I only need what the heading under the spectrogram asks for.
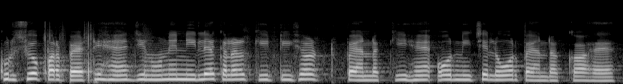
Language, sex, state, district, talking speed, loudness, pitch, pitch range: Hindi, male, Uttar Pradesh, Shamli, 175 wpm, -17 LUFS, 215 Hz, 200-230 Hz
